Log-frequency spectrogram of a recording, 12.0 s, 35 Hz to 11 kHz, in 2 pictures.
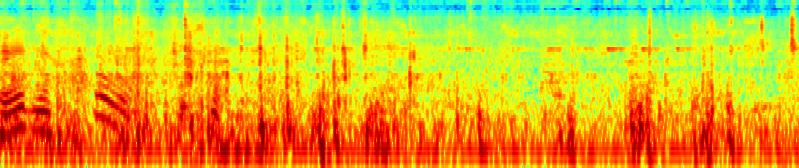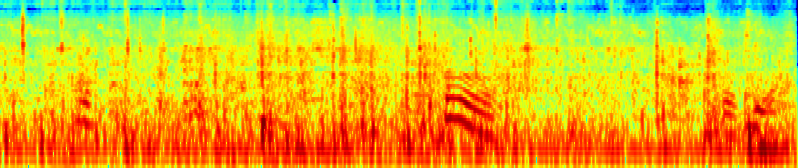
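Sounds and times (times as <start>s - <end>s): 
rider's voice: 0.0s - 1.8s, 9.2s - 10.0s, 11.3s - 11.9s
speech: 0.0s - 2.2s, 9.4s - 10.0s, 11.4s - 11.9s
horse galloping during riding training: 0.0s - 11.9s.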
